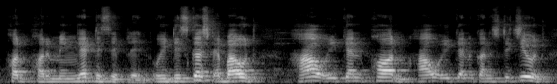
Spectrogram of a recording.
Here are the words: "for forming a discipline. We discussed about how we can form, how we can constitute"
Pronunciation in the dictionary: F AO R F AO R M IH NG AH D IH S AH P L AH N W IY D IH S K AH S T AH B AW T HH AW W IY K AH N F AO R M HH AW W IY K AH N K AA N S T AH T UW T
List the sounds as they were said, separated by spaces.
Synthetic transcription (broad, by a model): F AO R P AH R M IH NG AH D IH S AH P L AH N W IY D IH S K AH S T AH B AW T HH AW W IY K AH N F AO R M HH AW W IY K AH N K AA N S T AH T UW T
